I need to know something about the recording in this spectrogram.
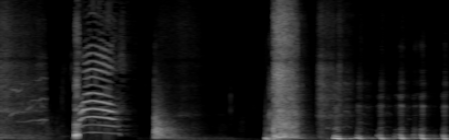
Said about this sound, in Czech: tam jsou mňoukance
